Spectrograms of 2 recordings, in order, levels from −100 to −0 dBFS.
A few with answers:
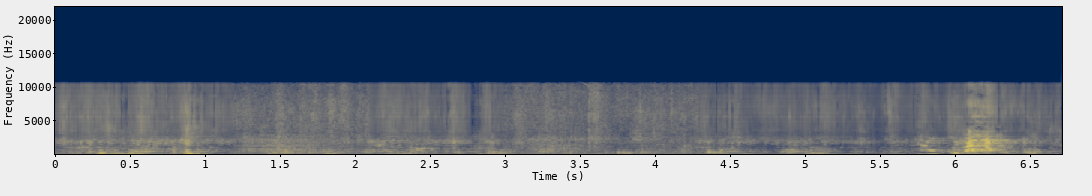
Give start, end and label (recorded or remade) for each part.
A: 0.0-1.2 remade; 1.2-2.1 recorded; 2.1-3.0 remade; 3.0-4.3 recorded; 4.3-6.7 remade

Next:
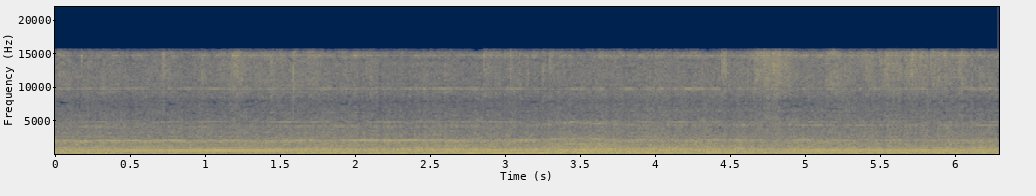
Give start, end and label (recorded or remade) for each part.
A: 0.0-6.3 remade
